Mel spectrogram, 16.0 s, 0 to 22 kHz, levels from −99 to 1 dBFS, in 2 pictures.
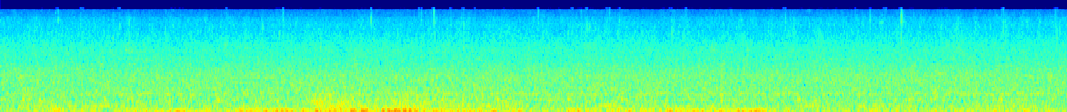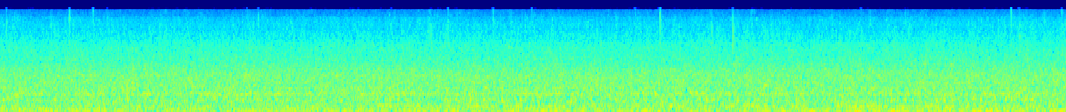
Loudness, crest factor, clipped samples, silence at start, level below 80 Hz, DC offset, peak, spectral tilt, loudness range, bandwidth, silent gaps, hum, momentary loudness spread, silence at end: -38 LUFS; 16 dB; under 0.1%; 0 s; -44 dBFS; under 0.1%; -22 dBFS; -3.5 dB/octave; 1 LU; 17 kHz; none; none; 2 LU; 0 s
